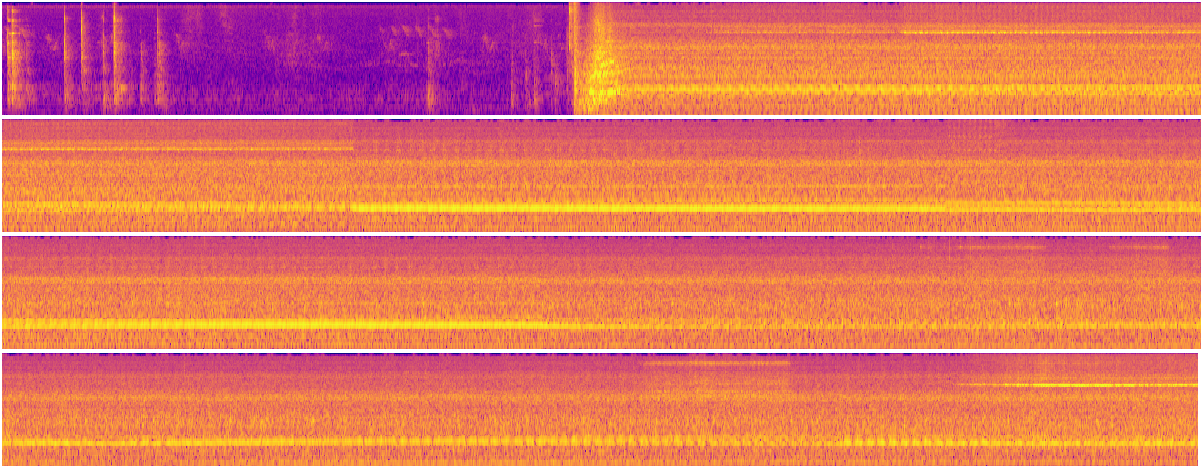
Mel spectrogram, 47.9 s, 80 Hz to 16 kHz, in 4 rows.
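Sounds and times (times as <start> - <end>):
metal lathe motor humming: 5.7 - 47.9.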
